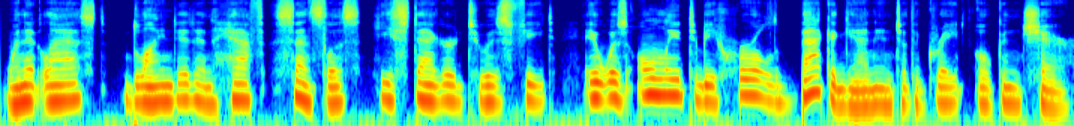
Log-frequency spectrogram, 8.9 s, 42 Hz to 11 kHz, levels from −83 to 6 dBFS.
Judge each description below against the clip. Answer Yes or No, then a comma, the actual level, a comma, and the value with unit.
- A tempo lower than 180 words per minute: Yes, average, 170 wpm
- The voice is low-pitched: Yes, low, 130 Hz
